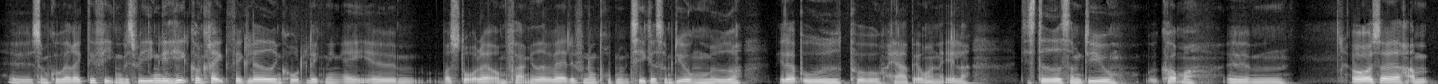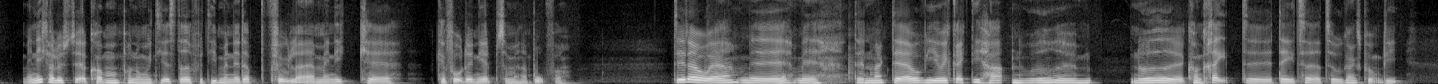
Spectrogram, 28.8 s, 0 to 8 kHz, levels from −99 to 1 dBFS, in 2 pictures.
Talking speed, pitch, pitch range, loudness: 215 wpm, 160 Hz, 150-175 Hz, -24 LUFS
